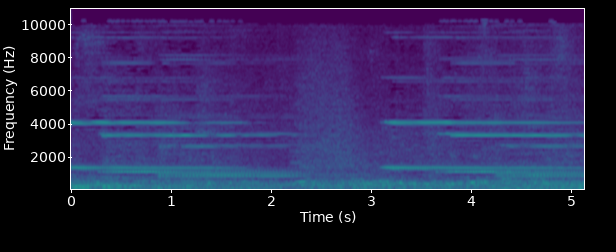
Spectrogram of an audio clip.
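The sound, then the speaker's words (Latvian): A steady electric parliamentary voting bell rings continuously for several seconds, a bright sustained metallic tone, called before a vote on a bill in its first reading, with faint murmuring voices and background noise underneath. “Lūdzu zvanu.”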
